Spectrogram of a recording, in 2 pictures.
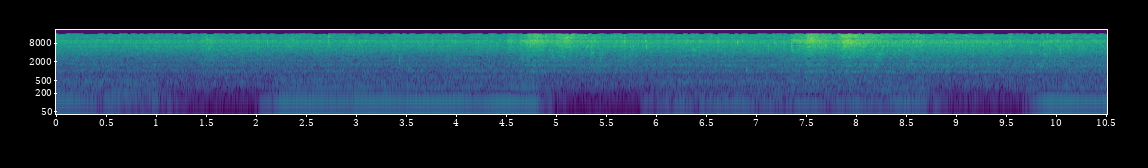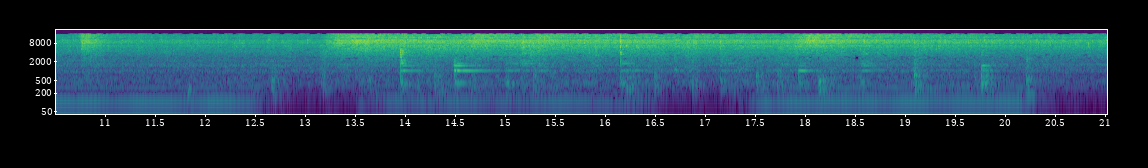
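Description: Tomato masala sizzling in an aluminium pot while fresh fenugreek leaves are stirred in with a wooden spoon, with light knocks and scrapes of the spoon against the pot in the second half.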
